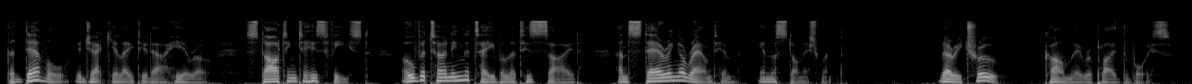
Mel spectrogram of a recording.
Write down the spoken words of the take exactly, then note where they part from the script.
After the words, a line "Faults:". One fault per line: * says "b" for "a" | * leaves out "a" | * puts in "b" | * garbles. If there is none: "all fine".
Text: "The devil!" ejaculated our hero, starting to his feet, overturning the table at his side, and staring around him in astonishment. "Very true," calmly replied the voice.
"The devil!" ejaculated our hero, starting to his feast, overturning the table at his side, and staring around him in astonishment. "Very true," calmly replied the voice.
Faults:
* says "feast" for "feet"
